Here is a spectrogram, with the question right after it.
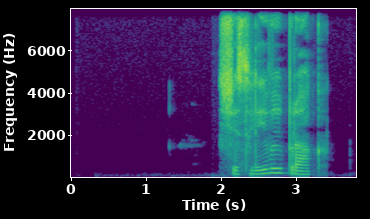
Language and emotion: Russian, neutral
